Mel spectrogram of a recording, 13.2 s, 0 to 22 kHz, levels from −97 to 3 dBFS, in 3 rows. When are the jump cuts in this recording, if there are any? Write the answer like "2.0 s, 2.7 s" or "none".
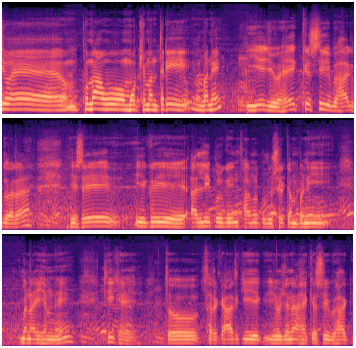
2.9 s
